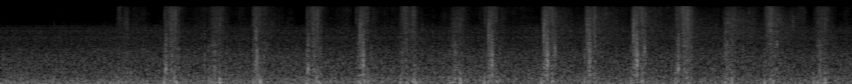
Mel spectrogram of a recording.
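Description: Footsteps crunch through grass at a steady walking pace.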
